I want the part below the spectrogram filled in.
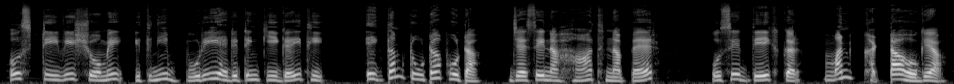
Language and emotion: Hindi, disgusted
